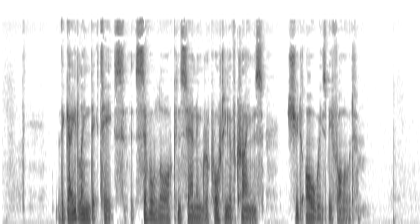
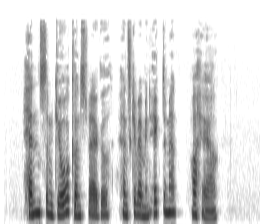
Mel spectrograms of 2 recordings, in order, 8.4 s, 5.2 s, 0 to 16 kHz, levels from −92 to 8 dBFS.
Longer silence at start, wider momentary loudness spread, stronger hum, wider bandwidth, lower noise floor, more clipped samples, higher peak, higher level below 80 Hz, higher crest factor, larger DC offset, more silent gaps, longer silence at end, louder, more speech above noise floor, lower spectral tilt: about the same, 0.45 s vs 0.5 s; about the same, 7 LU vs 8 LU; neither; about the same, 11.5 kHz vs 11.5 kHz; about the same, -74 dBFS vs -73 dBFS; neither; second, -6 dBFS vs -2 dBFS; first, -42 dBFS vs -66 dBFS; about the same, 22 dB vs 18 dB; neither; neither; second, 0.55 s vs 0.9 s; second, -27 LUFS vs -21 LUFS; second, 48 dB vs 53 dB; second, -4 dB/octave vs -6 dB/octave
